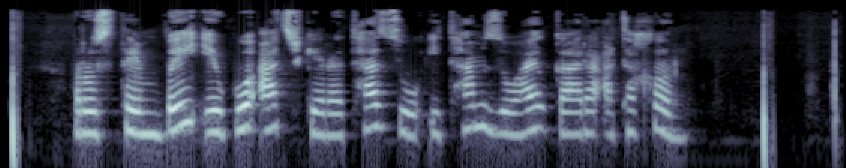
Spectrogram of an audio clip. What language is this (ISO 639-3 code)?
abk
